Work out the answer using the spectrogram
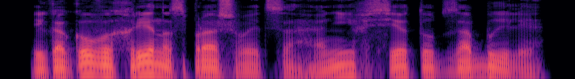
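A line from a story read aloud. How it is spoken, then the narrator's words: Drawling. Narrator (Russian): протянул Бадабум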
